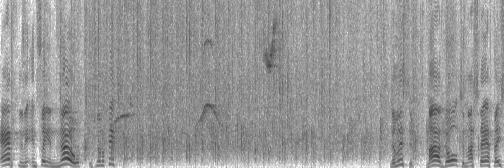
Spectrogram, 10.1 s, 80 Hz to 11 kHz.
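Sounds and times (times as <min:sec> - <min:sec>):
audience applauding: 0:01.3 - 0:09.4.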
